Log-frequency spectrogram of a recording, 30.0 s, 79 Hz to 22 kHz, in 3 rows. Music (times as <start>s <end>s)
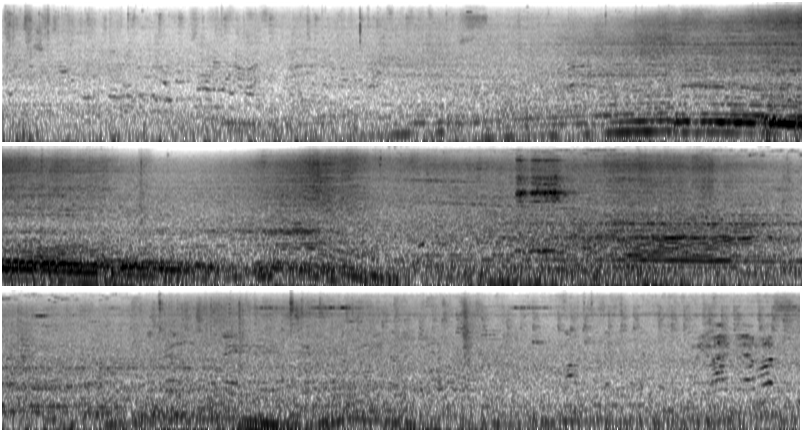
0.0s 7.0s, 23.5s 29.9s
